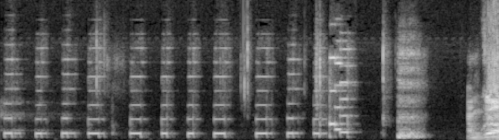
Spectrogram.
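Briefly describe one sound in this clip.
Retro video game beeps repeat in a quick rhythm.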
